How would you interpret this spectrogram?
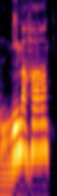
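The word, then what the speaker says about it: Nemaha: on in that area called Neaha which is kind of pronounced like Omaha area.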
